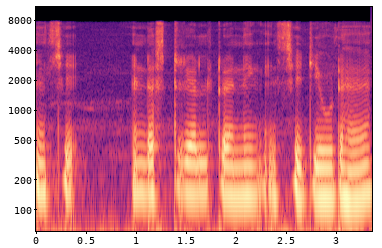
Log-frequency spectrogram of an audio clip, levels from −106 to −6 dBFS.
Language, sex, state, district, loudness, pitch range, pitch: Hindi, male, Bihar, Vaishali, -16 LUFS, 135-145 Hz, 140 Hz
